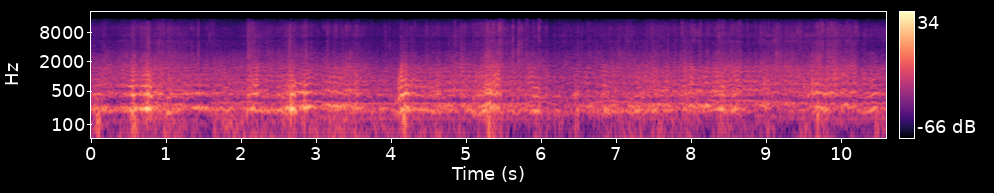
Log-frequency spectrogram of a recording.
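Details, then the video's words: Honey bees buzzing inside their hive: a dense, steady drone with a layered low hum, wavering in loudness, broken by brief sharp clicks and taps as bees move about the comb. "bees therapy hive natural buzzing sound"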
